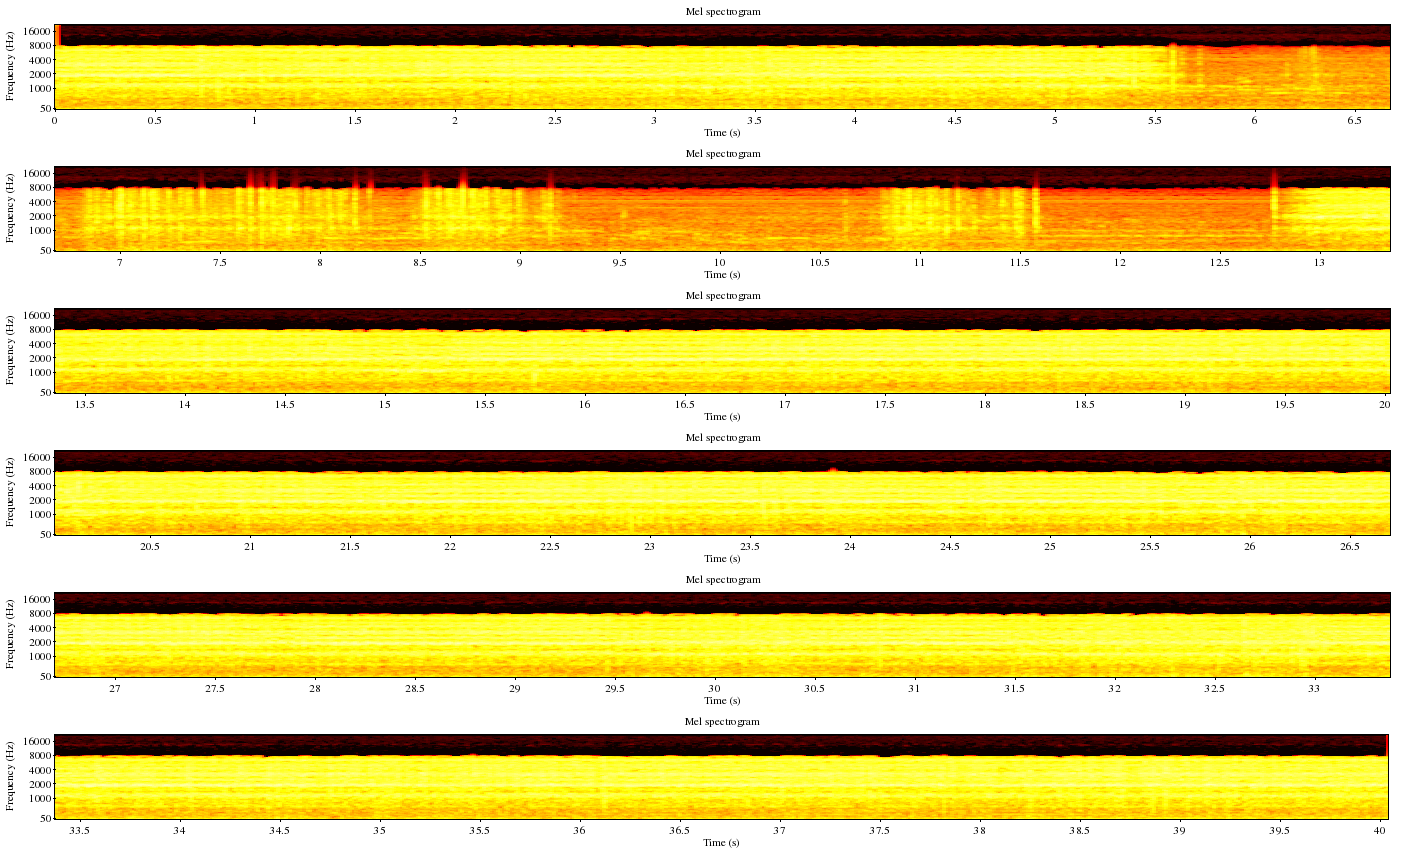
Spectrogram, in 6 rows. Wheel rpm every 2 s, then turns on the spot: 160, 160, 120, 20, 10, 10, 70, 160, 160, 160, 160, 160, 160, 160, 160, 160, 160, 160, 160, 160.
6-12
